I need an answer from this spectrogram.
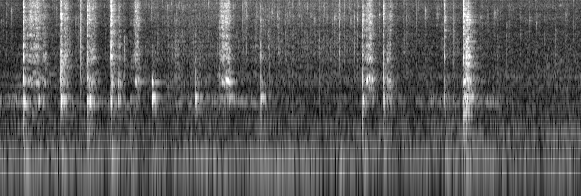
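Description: Chopped garlic and chili sizzling in hot oil in a wok while a metal spatula scrapes and clicks against the pan, in two spells of stirring: one near the start and another about four seconds in.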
